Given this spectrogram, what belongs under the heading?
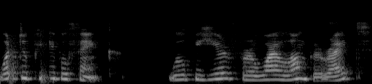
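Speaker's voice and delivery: plain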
